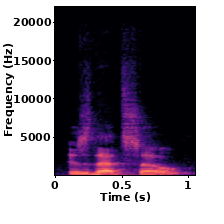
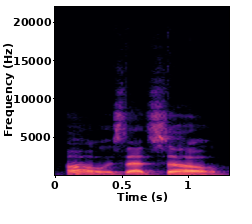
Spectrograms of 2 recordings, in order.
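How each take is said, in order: First: It sounds flat and unimpressed. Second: It sounds surprised and glad.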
